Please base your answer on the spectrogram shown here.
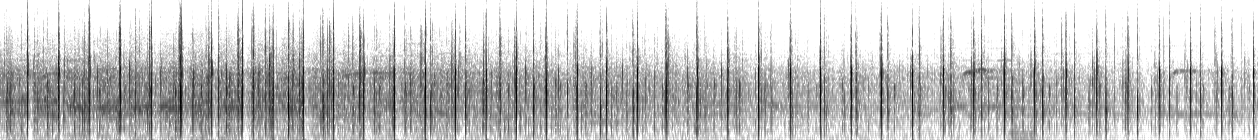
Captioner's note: applause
